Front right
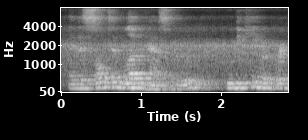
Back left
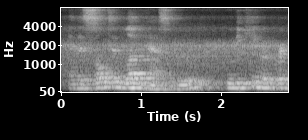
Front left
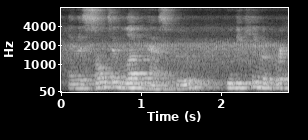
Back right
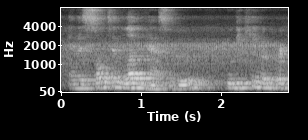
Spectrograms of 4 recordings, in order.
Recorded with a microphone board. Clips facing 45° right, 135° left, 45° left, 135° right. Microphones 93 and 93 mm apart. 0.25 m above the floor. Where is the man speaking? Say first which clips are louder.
Even, front left 1 dB; 20° left, 1.4 m.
